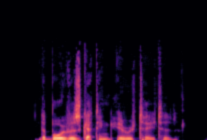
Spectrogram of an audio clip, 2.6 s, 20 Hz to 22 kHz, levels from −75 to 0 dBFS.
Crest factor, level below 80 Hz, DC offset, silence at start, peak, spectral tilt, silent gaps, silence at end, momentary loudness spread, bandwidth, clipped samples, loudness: 18 dB; -48 dBFS; under 0.1%; 0.5 s; 0 dBFS; -5 dB/octave; none; 0.4 s; 14 LU; 15 kHz; under 0.1%; -17 LUFS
